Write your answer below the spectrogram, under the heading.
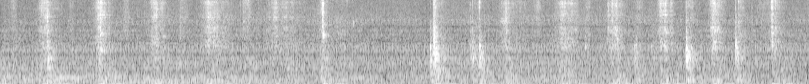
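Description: Small irregular clicks and light scraping as a CPU cooler is handled and fitted over the processor on a motherboard: plastic and metal parts knocking and rubbing against each other and the board.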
